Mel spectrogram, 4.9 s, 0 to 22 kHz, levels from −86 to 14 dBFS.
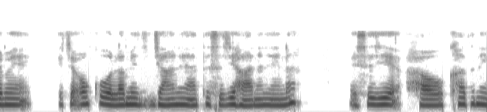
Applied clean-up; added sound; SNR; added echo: none; none; none; none.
